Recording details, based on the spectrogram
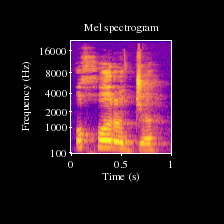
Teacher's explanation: حمزہ خا پیش اخ، را جیم پیش رج، اخرج، وقفاً، اخرج۔ جیم بھی حروف قلقلہ میں سے ہے، وقف کی صورت میں وقف کرتے وقت قلقلہ پیدا ہوگا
